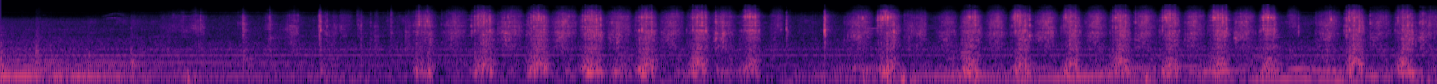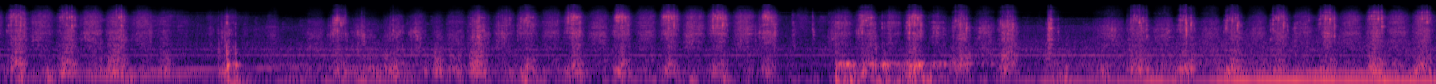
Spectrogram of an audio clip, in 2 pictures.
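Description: Wood being worked by hand with quick, regular back-and-forth strokes, about two to three a second, as in hand sawing.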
